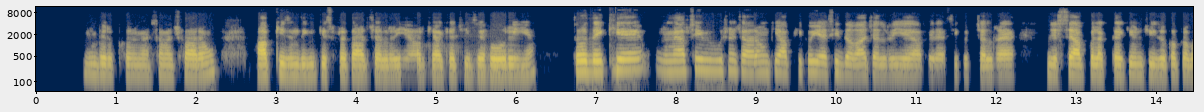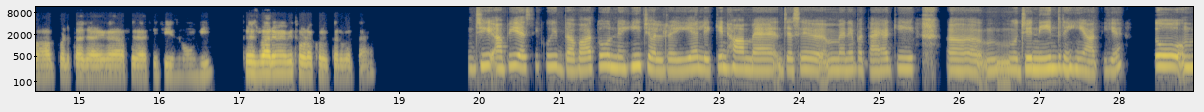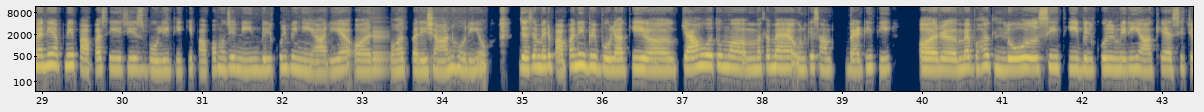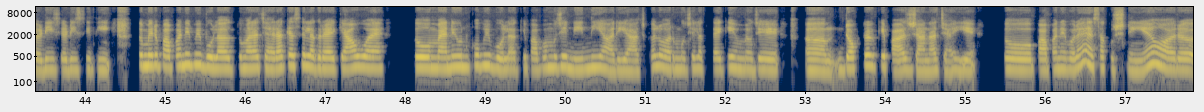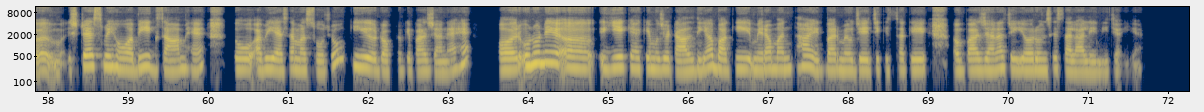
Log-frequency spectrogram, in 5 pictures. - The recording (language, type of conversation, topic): Hindi, advice, मानसिक धुंधलापन और फोकस की कमी
- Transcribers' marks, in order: in English: "लो"; in English: "स्ट्रेस"; in English: "एग्जाम"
